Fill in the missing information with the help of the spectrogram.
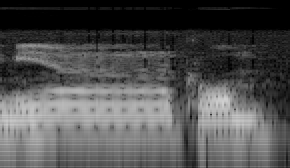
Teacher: Cara membacanya adalah dengan menyamarkan bunyi min tadi karena ketemu dengan huruf kaf. Huruf kaf ini huruf qaf merupakan 2 dari 15 huruf-huruf ikhfa.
